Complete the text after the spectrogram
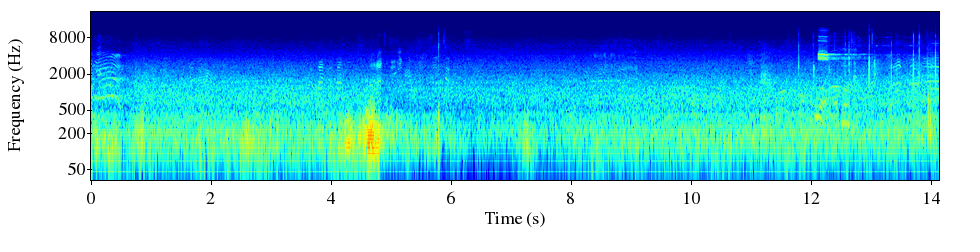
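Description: Distant players shout across an open field outdoors.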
